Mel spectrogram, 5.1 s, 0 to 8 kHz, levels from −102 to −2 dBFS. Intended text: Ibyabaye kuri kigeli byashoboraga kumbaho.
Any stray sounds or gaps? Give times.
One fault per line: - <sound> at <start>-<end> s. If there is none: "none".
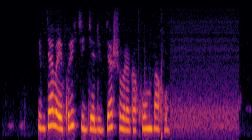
none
